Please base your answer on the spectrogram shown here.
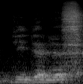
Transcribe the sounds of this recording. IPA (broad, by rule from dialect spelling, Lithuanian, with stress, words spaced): ˈdʲiːdʲɛlʲɛs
